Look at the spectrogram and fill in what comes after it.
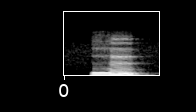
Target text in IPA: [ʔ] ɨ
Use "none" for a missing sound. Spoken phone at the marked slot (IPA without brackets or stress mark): ɦ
